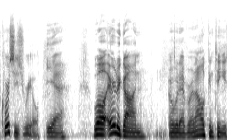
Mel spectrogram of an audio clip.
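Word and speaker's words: Erdoğan: Erdogan? Yeah, that's his name. That's how you pronounce it. How do you That's say his name? Erdogan.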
